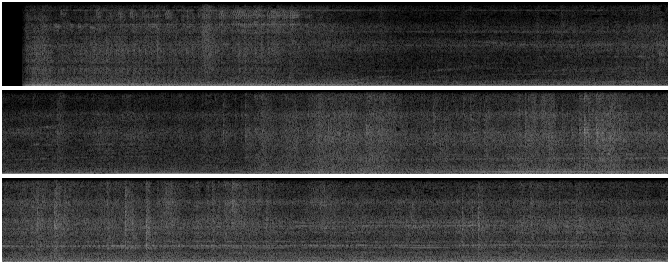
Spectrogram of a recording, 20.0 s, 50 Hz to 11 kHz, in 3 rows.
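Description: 2007 Orion VII 30-ft transit bus running, heard from inside: a steady engine and drivetrain rumble whose pitch shifts several times in the first eight seconds, then climbs slowly, with a faint high whine joining past the middle.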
